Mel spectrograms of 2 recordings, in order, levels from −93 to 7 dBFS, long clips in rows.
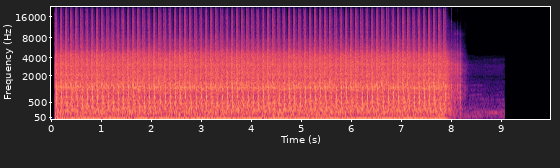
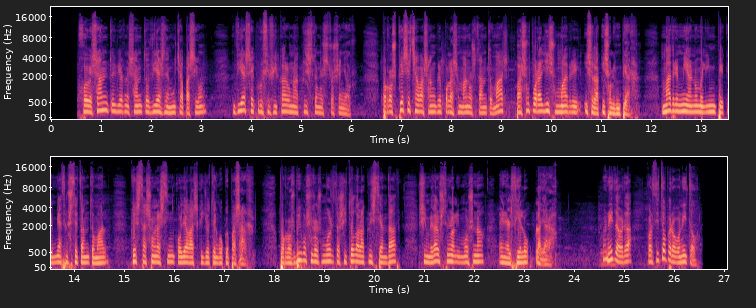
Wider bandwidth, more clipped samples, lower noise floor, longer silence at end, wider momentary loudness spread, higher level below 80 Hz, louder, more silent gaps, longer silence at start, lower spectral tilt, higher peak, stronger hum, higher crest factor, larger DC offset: first, over 20 kHz vs 18 kHz; neither; second, -45 dBFS vs -50 dBFS; first, 0.9 s vs 0.6 s; second, 0 LU vs 9 LU; about the same, -32 dBFS vs -28 dBFS; first, -10 LUFS vs -15 LUFS; neither; second, 0 s vs 0.55 s; second, -2.5 dB/octave vs -6.5 dB/octave; about the same, 0 dBFS vs 0 dBFS; neither; about the same, 12 dB vs 14 dB; first, 8% vs under 0.1%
